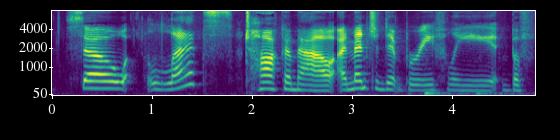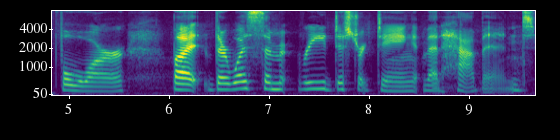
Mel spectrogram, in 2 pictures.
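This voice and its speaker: In an Appalachian accent, a woman speaks at a very slow pace on a very clean recording with a silent background. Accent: West Virginia (Appalachian) American. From West Virginia, Pendleton County. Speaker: podcast host, city planning employee. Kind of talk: casual interview; reading introductions.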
